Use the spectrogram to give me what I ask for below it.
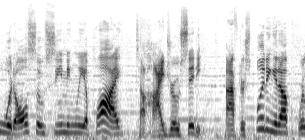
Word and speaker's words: Hydrocity: that makes perfect sense Hydro city is literally a water level that takes place in an old abandoned civilization looking at the name of the level in that light it begs the question what the heck is a hydrosity none of the possible answers make any sense and another knock against the hydrosity pronunciation is I wasn't able to find any specific grammar rules that validate oh making the a sound in that kind of word but I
